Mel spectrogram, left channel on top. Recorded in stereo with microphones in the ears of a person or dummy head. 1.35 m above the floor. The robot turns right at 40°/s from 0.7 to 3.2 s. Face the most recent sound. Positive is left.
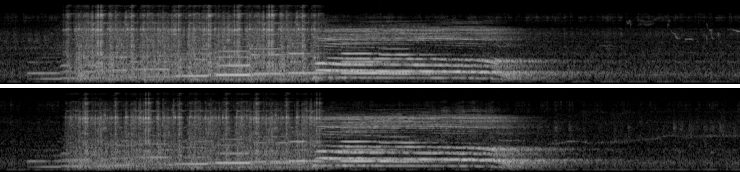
turn(degrees=35)  # may be behind; listen again after turning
